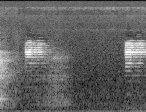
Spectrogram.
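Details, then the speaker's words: Shift Red drone indoors, not flying, no wind: two short high-pitched beeps about two seconds apart; warning beep, owner suspects low battery or a propeller issue. "So I think that beeping sound is telling you it's low battery. Or one propeller spinning."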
